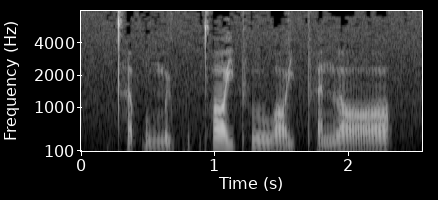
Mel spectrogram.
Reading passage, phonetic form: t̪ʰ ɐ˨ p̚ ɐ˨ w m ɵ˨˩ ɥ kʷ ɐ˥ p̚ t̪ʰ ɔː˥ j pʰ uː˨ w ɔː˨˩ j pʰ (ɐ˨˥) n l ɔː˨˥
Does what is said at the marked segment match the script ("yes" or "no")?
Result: yes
